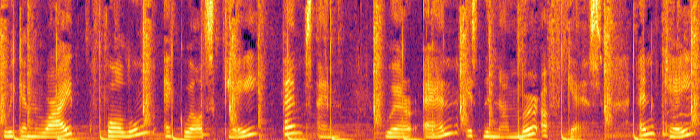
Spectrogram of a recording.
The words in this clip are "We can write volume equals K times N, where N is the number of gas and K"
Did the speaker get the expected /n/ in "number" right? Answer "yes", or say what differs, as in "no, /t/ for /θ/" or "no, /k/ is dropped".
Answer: yes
